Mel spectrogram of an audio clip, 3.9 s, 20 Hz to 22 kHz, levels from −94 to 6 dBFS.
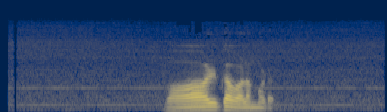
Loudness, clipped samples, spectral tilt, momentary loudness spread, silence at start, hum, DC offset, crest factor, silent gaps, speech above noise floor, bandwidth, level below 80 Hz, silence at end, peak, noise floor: -20 LUFS; under 0.1%; -8.5 dB/octave; 19 LU; 1.65 s; none; under 0.1%; 20 dB; none; 35 dB; 9.2 kHz; -66 dBFS; 1.15 s; -4 dBFS; -53 dBFS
